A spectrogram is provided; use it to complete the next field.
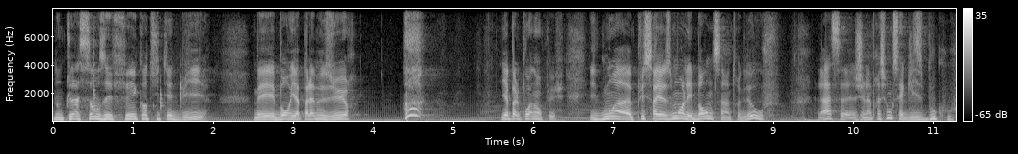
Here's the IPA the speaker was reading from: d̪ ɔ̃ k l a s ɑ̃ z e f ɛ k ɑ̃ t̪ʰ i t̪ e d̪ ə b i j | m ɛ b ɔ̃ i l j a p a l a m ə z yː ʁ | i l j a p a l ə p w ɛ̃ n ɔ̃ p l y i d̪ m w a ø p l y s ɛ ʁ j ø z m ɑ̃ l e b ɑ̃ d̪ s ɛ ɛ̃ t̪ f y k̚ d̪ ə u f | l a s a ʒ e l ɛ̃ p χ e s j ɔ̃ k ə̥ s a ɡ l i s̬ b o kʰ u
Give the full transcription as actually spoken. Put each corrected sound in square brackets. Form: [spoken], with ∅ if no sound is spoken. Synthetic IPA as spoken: d̪ ɔ̃ k l a s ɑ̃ z e f ɛ k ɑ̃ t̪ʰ i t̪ e d̪ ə b i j | m ɛ b ɔ̃ i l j a p a l a m ə z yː ʁ | i l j a p a l ə p w ɛ̃ n ɔ̃ p l y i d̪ m w a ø p l y s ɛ ʁ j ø z m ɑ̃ l e b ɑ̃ d̪ s ɛ ɛ̃ t̪ [χ] y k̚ d̪ ə u f | l a s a ʒ e l ɛ̃ p χ e s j ɔ̃ k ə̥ s a ɡ l i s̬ b o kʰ u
